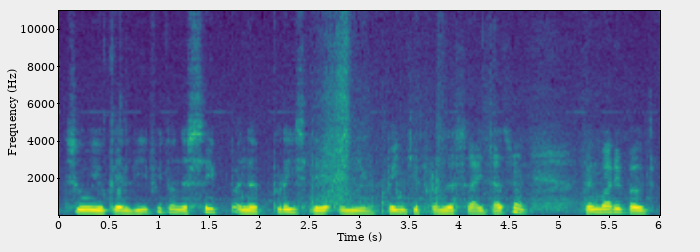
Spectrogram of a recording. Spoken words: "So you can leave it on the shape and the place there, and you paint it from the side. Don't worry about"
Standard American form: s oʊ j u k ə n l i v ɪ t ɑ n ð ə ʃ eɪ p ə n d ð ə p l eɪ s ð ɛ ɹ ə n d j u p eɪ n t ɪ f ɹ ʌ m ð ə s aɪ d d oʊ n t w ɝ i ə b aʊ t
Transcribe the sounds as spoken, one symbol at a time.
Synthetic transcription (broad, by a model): s oʊ j u k ə n l i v ɪ t ɑ n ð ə s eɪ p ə n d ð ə p l eɪ s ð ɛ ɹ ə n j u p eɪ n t ɪ f ɹ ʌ m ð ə s aɪ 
